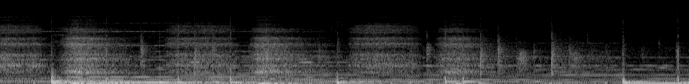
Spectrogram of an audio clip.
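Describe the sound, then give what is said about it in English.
Rapid, forceful connected breaths in a breathing session follow one another in a circle with no pause between inhale and exhale, fairly loud, over a soft sustained musical drone. “Let the pace of your breathing be rapid, as we illustrated.”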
